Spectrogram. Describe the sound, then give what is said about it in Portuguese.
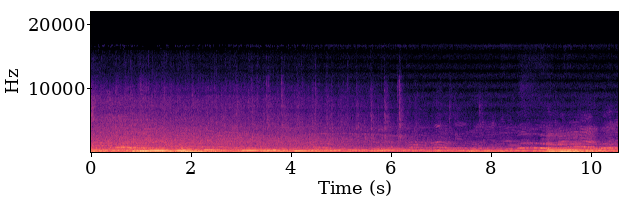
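A large audience at a religious service claps loudly and steadily for several seconds, a dense wash of applause mixed with crowd voices and sustained musical tones, easing slightly before swelling again at the end. “Alguém pode dar um aplauso bem forte, tem palavra sendo liberada aqui hoje.”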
